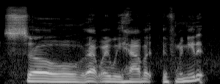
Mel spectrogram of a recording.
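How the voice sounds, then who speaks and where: An older man hosts a let's play with a medium-pitched voice, fairly even intonation and normal speed. He chats casually and thinks aloud as he plays, using lots of fillers.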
